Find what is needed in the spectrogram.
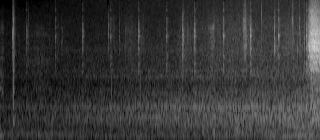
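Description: Car interior noise while driving: steady engine and road hum that grows gradually louder, with faint light ticks and a low engine note rising near the end.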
